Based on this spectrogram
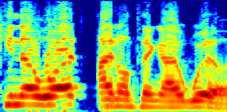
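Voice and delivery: loud, high snippy brush-off; sassy refusal. Retold or imitated. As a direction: toss it off like a haughty clerk. NPC refusing after failed persuasion.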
